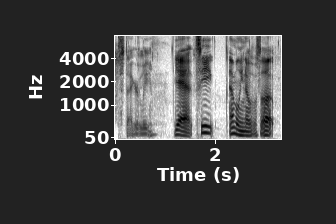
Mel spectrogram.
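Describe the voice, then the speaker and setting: A man's voice: mid-range voice, animated, a little slow, gravelly, warm tone, no room sound. A man hosting a casual podcast, chatting and bantering in slangy speech with plenty of "dude". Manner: slangy, says "dude" often. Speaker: podcast host. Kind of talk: casual banter about music with co-hosts.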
